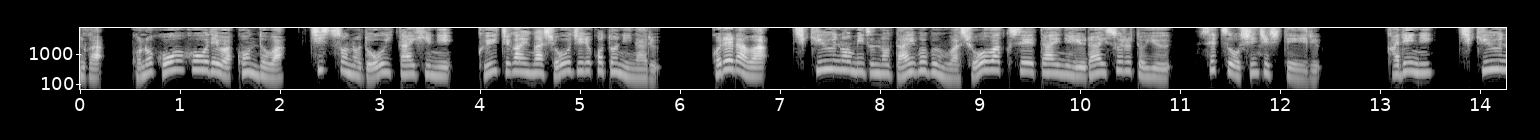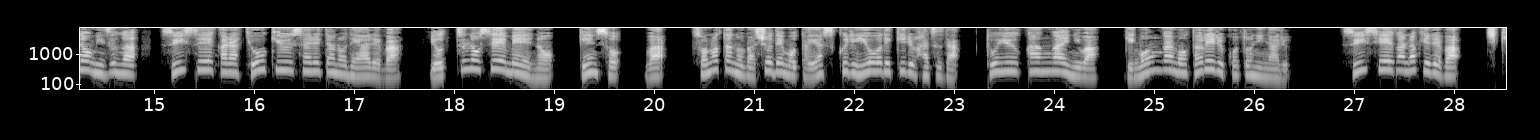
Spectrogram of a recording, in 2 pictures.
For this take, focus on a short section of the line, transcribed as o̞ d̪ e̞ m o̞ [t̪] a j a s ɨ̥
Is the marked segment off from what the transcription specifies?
no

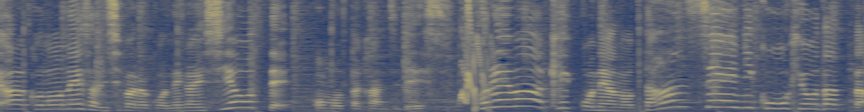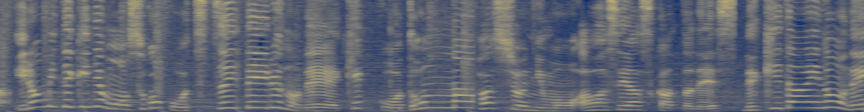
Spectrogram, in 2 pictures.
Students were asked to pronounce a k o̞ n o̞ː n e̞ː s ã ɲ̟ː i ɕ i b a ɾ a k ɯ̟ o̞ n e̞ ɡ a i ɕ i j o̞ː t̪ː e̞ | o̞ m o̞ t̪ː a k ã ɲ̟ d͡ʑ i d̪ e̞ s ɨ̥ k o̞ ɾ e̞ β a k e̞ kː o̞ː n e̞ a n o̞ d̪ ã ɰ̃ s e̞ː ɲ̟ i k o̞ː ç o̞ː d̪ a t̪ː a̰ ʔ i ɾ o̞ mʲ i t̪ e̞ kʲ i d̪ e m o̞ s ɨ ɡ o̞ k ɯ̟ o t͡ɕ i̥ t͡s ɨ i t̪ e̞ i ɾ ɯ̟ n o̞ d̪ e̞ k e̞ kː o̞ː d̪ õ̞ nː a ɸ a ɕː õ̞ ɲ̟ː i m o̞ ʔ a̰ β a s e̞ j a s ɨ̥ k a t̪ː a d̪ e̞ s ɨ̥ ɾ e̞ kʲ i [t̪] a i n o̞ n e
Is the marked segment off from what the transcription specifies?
yes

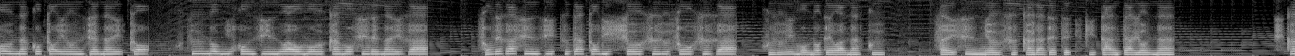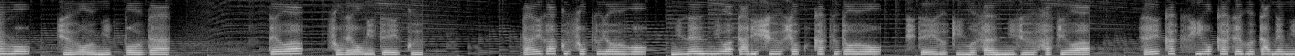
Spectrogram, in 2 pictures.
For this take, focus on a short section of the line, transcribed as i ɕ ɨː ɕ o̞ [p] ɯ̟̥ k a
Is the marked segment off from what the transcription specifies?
yes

